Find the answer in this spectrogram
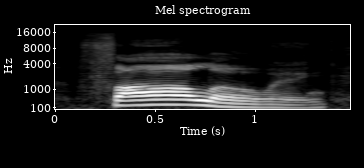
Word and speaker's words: following: listen to the following following and note that the fall of following is the highest pitch follow the low is the low pitch and then the Inge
